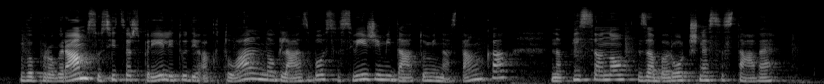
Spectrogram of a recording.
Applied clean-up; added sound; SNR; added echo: none; none; none; none.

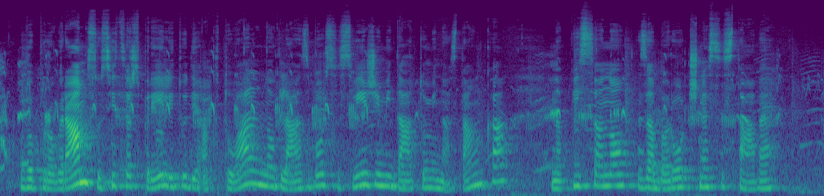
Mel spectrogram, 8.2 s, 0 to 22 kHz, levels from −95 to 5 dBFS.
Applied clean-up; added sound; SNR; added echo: none; Chirp, tweet; 14 dB; none.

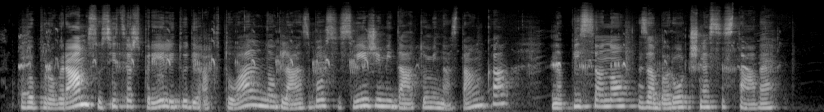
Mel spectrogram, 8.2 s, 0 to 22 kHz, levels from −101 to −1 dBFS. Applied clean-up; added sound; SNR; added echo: neural mask model RNNoise.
